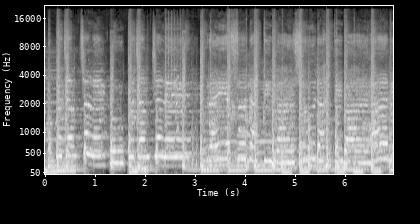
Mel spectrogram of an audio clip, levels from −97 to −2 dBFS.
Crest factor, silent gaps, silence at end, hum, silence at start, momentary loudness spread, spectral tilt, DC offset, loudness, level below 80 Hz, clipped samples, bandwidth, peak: 10 dB; none; 0 s; none; 0 s; 3 LU; -4.5 dB/octave; under 0.1%; -10 LUFS; -26 dBFS; under 0.1%; over 20 kHz; 0 dBFS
